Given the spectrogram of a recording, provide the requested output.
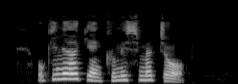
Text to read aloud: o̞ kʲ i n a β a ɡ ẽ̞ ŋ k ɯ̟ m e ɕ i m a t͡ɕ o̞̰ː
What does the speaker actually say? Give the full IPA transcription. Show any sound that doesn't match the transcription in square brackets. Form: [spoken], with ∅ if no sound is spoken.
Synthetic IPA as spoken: o̞ kʲ i n a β a [k] ẽ̞ ŋ k ɯ̟ m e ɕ i m a t͡ɕ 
